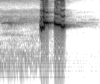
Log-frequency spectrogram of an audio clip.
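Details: Sooty-headed bulbul giving a crisp two-note phrase, the second note sliding downward, played to provoke other males into song; a faint thin whistle and low rumble precede it.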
